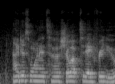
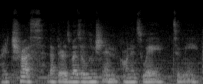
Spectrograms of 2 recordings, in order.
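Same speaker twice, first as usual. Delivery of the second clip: soft spoken affirmation; 7 dB quieter than usual. Shown as a demonstration. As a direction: breathe the words as a quiet mantra. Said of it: "Even affirm that too".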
